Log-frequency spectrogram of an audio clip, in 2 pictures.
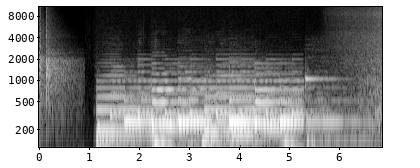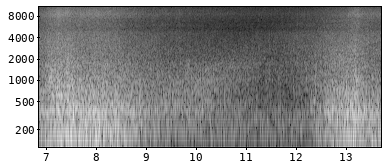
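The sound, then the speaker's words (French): After a short musical phrase fades, steady seaside ambience at Antibes on the Côte d'Azur takes over: surf washing in and receding with gusty wind noise, swelling and easing over several seconds, loud, with no voices. “J'entends la mer, j'entends le vent.”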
